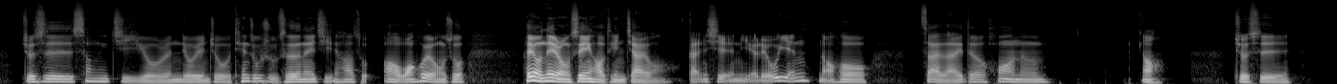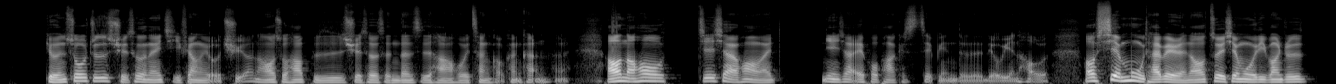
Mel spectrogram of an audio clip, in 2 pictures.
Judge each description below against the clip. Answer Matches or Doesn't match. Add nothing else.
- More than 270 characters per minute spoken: Matches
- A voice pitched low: Matches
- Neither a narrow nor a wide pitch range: Matches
